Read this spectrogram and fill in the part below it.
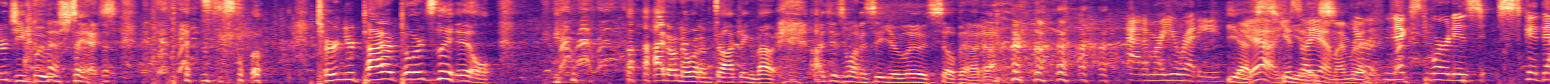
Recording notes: Behold, our first live, in-person podcast ever! This is an edited version of the live show.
